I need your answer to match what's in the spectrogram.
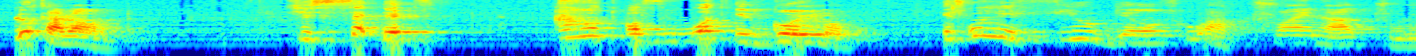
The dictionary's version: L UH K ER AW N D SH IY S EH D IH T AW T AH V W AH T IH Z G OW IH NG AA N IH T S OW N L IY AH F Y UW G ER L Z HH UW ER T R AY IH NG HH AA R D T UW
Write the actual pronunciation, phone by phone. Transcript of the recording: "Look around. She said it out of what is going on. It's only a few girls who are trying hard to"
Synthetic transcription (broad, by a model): L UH K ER AW N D SH IY S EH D IH T AW T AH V W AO T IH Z G OW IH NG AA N IH T S OW N L IY AH F Y UW G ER L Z HH UW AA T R AY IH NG HH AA T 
